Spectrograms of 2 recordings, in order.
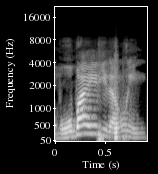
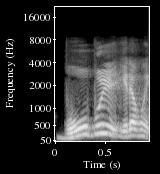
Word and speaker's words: mobile: in mobile species ile 우리 뭐 모바일이라도 읽는데요 모블이라고 읽는게 조금 더 맞은 표현이에요 얘가 이동하는 정도의 의미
